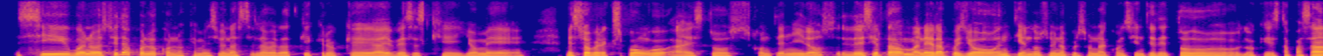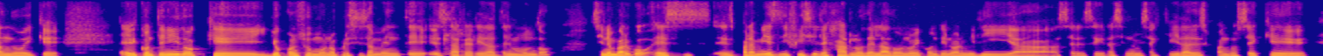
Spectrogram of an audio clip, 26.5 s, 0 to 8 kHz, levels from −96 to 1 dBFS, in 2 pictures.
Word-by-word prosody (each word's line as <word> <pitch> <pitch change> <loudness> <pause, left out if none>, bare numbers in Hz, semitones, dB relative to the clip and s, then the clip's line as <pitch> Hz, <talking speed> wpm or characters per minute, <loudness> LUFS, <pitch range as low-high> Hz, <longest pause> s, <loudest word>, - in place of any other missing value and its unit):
Sí, 175 +4 +3
bueno, 180 +1 +4
estoy 175 +6 -1
de 255 - +4
acuerdo 180 -7 0
con 140 -3 -3
lo 125 0 -5
que 125 - -9
mencionaste. 125 +5 -3
La 135 -4 -1
verdad 125 +2 -1
que 135 -2 -6
creo 135 -1 -6
que 125 -3 0
hay 120 +1 +2
veces 130 +1 -3
que 120 -3 -7
yo 125 0 -2
me 125 0 -2 0.4
me 130 - +1
sobreexpongo 145 +5 +2
a 120 -4 -2
estos 125 0 -5
contenidos. 120 - -2
De 125 +1 0
cierta 165 +7 +2
manera, 150 +3 +3
pues 135 -3 0
yo 150 +2 +3
entiendo, 145 +3 0
soy 145 -5 -2
una 135 -1 +1
persona 125 -2 -3
consciente 120 +2 -4
de 125 -1 -1
todo 130 - 0
lo - - -5
que - - -8
está 130 - -5
pasando 145 +1 +3
y 135 - -1
que 120 -4 -3 0.6
el 145 0 +4
contenido 155 +4 +5
que 125 -2 +3
yo 150 +1 +3
consumo 150 -1 +2
no 145 -1 +1
precisamente 130 -1 -3
es 125 +1 -6
la 130 - +1
realidad 115 0 -2
del 120 0 -4
mundo. 125 - -3 0.4
Sin 140 - +2
embargo, 155 +7 +5
es 150 0 -2
es 145 -2 -3
para 145 -2 +2
mí 155 +5 +3
es 185 -1 +3
difícil 160 0 -1
dejarlo 140 0 +1
de 125 - +2
lado, 125 0 +2
¿no?, 140 +4 0
y 155 - -2
continuar 120 -3 -2
mi 120 +1 -1
día, 135 - -2
hacer 65 0 -8
seguir 65 - -9
haciendo 125 +1 -7
mis 125 -1 -7
actividades 130 +5 -3
cuando 120 -1 -5
sé 135 +2 -2
que 135 - -1
135 Hz, 175 wpm, -24 LUFS, 125-150 Hz, 0.6 s, contenido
